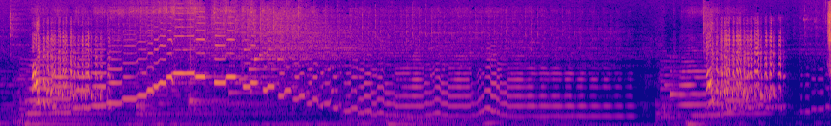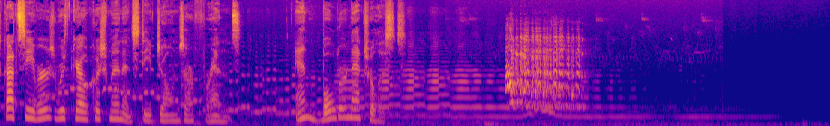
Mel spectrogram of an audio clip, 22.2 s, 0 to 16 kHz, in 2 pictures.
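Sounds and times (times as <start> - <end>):
sliding whistled melody: 0.0 - 21.2
wild turkey gobbling: 0.4 - 2.3, 9.4 - 10.6, 17.8 - 19.0
speech: 11.2 - 14.4, 15.0 - 16.6.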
